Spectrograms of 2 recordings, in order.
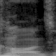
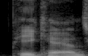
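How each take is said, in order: First: Pecans is said the way Texans say it. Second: Pecans is said in a non-Texan way.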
